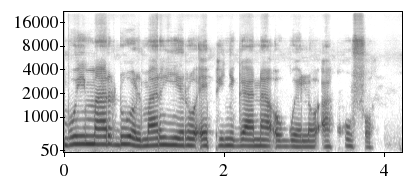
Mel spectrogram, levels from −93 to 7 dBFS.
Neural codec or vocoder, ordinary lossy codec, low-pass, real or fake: codec, 44.1 kHz, 7.8 kbps, DAC; none; none; fake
